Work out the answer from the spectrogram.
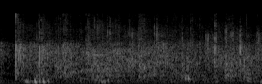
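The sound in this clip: Audience applause welcomes a speaker in a church, a steady patter of many clapping hands that holds at an even level from start to end.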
